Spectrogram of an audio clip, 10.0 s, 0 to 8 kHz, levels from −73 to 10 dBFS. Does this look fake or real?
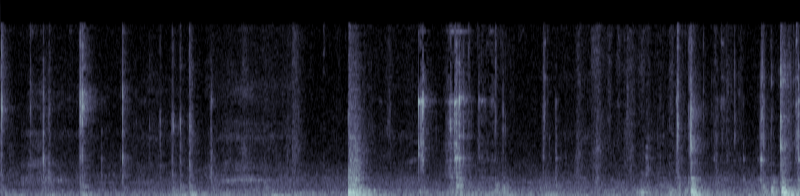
real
